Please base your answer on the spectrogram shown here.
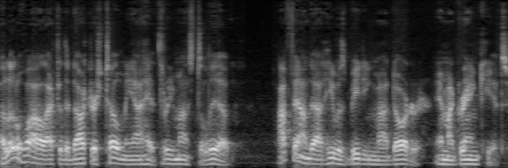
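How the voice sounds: In a natural reading voice, the intonation stays fairly even.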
